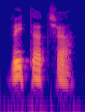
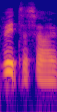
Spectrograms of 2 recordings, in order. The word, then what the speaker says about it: Vitacha: Vitacha. It's not Vitasa. I figured the pronunciation. It's Vitasa. Vitacha. There you go.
